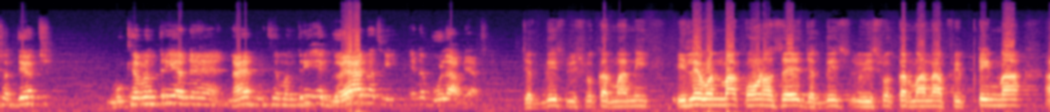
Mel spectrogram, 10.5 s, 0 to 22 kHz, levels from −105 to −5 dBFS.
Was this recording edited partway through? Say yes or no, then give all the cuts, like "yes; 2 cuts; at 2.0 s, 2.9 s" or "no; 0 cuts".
yes; 1 cut; at 5.2 s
